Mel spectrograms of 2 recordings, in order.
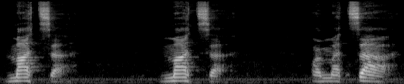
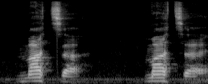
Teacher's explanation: So you're going to emphasize the second syllable.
